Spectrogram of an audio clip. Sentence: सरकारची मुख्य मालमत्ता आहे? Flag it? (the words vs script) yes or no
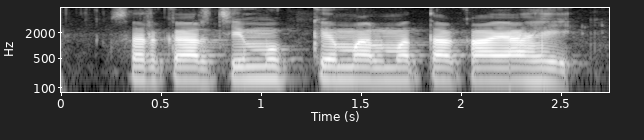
yes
